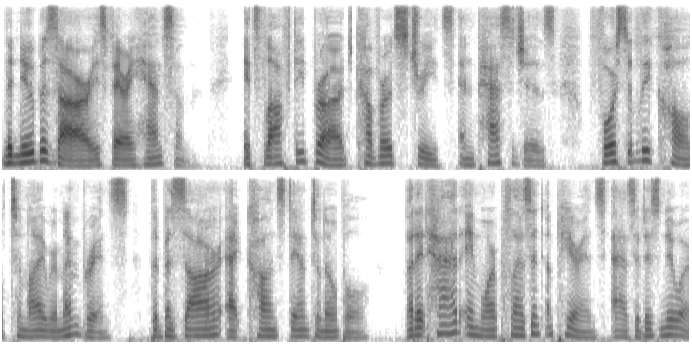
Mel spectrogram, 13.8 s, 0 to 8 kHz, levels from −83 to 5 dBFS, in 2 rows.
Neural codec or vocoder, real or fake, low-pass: codec, 16 kHz in and 24 kHz out, 0.6 kbps, FocalCodec, streaming, 4096 codes; fake; 7.2 kHz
